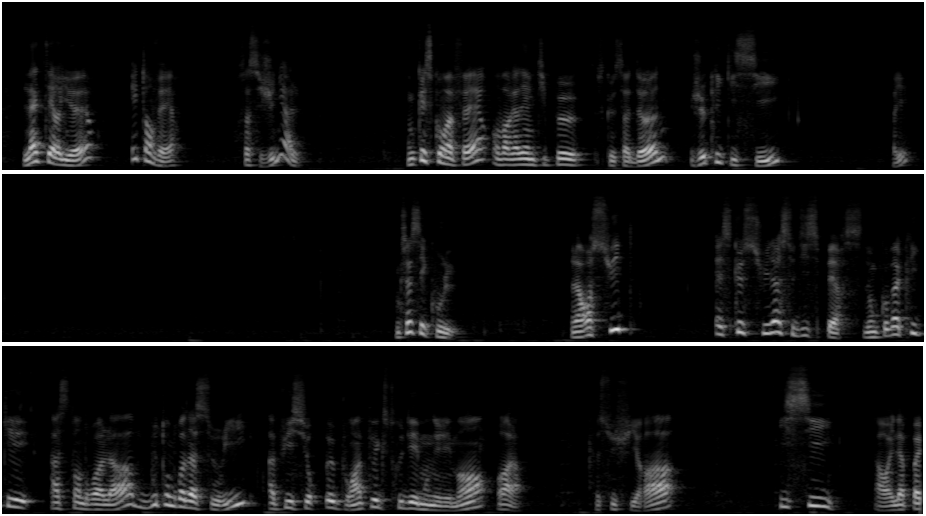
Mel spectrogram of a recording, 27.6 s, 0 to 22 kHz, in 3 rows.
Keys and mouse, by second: 0.0 middle click, 0.8-1.1 middle drag, 1.5 middle click, 3.3-6.1 middle drag, 6.1-7.8 drag, 12.2 click, 13.1 click, 18.6 right click, 19.9 Tab, 21.2 e, 24.3 Tab.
